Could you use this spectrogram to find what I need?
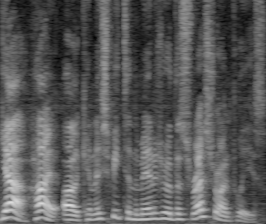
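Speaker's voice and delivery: plain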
